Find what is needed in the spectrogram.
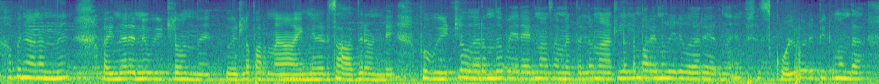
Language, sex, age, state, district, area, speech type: Malayalam, female, 18-30, Kerala, Kasaragod, rural, spontaneous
